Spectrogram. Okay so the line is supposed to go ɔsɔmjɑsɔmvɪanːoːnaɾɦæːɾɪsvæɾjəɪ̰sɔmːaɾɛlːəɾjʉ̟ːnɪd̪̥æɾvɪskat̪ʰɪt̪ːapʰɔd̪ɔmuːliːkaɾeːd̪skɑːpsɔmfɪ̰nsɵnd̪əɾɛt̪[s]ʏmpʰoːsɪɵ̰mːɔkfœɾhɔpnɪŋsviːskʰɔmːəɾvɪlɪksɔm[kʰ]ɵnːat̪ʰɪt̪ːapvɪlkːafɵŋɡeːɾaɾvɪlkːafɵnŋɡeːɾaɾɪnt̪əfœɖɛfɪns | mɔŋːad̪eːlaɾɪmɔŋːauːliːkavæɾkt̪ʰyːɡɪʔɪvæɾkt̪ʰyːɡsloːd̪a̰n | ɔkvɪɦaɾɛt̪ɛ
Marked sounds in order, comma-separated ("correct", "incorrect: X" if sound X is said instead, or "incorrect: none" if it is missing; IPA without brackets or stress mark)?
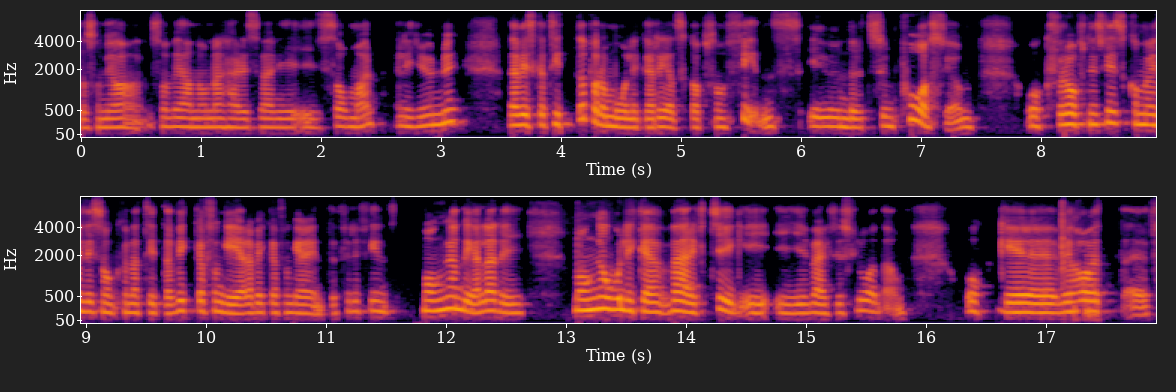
correct, correct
